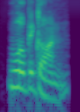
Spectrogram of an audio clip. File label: "woebegone", Indian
